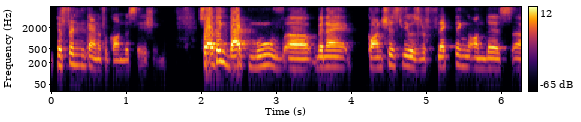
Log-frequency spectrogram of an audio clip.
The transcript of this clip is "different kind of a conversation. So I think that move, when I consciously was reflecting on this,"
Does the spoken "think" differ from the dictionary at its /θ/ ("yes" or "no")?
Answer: yes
